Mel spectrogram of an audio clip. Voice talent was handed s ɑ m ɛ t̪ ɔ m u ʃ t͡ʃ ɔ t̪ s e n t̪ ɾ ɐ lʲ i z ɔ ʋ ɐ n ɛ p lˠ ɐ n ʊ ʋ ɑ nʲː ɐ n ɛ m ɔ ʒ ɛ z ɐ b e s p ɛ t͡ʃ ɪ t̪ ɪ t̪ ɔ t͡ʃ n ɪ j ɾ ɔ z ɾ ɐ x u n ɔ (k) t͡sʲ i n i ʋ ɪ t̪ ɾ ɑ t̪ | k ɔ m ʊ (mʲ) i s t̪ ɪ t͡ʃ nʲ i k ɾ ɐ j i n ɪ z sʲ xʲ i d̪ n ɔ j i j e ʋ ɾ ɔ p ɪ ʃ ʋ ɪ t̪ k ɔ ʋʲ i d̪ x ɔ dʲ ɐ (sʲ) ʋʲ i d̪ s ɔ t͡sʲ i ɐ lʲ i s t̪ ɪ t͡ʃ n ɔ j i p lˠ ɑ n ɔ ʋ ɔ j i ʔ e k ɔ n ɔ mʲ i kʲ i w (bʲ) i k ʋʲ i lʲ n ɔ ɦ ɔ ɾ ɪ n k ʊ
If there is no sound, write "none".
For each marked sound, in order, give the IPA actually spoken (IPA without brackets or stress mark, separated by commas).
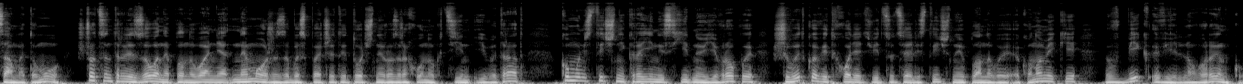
k, nʲ, tʲ, bʲ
